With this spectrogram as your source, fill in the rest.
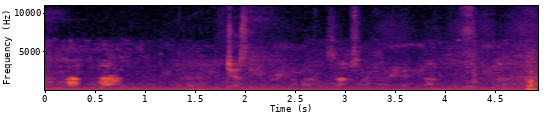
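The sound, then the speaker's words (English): Quiet, breathy whispering from people set back from the microphone, faint and hushed, with a few brief soft bursts of sound scattered across the few seconds. “Whisper, whisper, whisper, whisper.”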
